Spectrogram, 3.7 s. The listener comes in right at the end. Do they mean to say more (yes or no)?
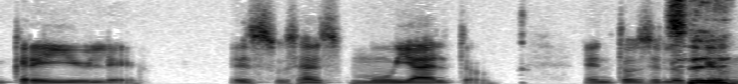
no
